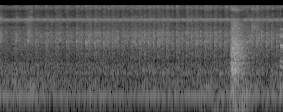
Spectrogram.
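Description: Faint steady low hum, with one brief louder burst of noise about three and a half seconds in.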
